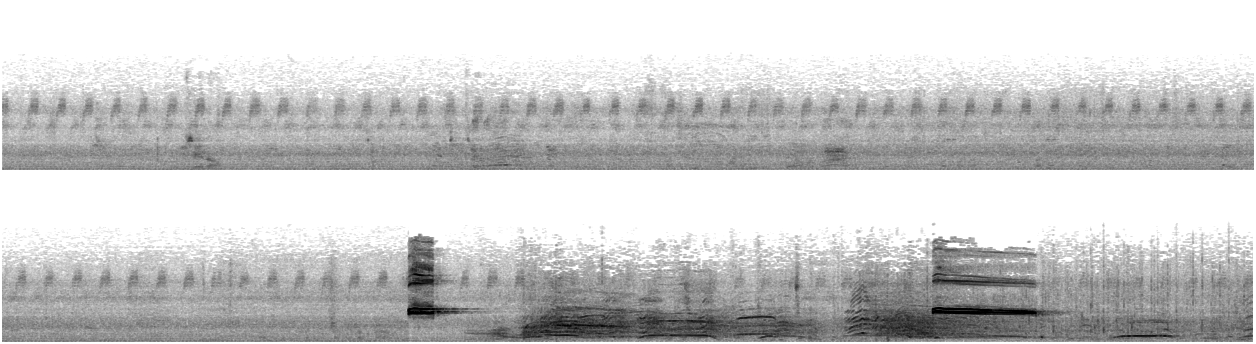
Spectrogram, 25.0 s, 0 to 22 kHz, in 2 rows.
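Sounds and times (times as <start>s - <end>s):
crowd murmur: 0.7s - 25.0s
referee's whistle: 16.6s - 17.3s, 21.7s - 23.1s
crowd shouting: 16.8s - 25.0s.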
